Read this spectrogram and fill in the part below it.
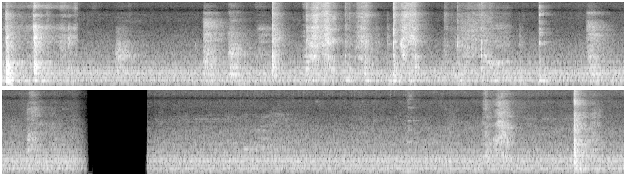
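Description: Aloo halwa stirred and scraped in a pan until the oil separates, giving repeated rasping strokes and metallic clinks from the spoon, close up over a steady background hum, with a brief cut to silence midway.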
